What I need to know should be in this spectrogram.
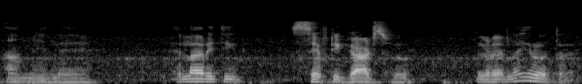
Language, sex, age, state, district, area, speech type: Kannada, male, 45-60, Karnataka, Shimoga, rural, spontaneous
